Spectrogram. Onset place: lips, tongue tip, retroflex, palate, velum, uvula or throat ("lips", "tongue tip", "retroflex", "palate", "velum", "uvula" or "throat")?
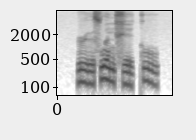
retroflex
